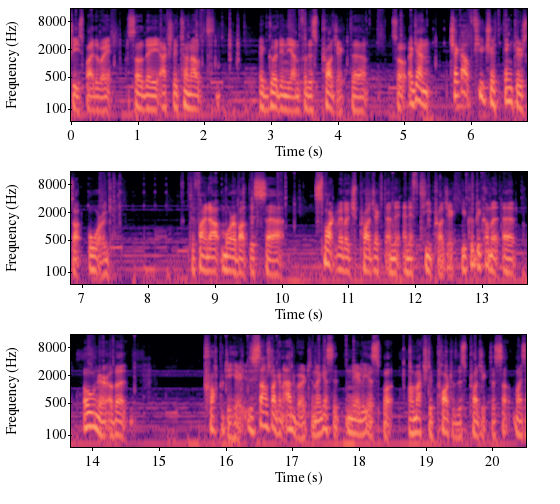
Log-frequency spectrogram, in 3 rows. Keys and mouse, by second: 0.1 middle click, 1.6 g, 1.7 shift+middle click, 2.1 shift+d, 3.4 middle click, 4.1 g, 4.9 middle click, 5.5 g, 6.5 r, 7.3 g, 8.0 middle click, 8.8 middle click, 9.3 shift+d, 10.0 middle click, 10.7 g, 11.4 middle click, 12.0 r, 12.8 middle click, 13.2 g, 14.4 middle click, 14.9 middle click, 15.8 shift+middle click, 16.1 middle click, 16.5 shift+middle click, 17.2 click, 17.7 click, 18.4 l, 19.0 shift+d, 20.4 r.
